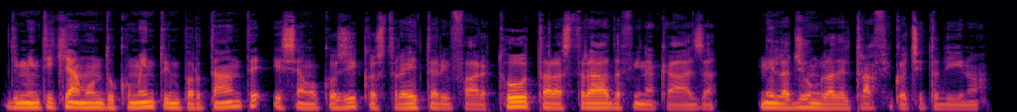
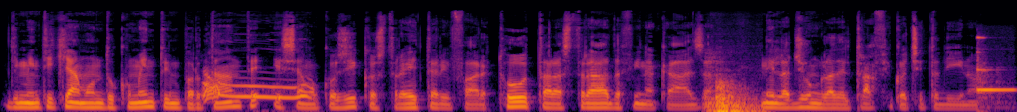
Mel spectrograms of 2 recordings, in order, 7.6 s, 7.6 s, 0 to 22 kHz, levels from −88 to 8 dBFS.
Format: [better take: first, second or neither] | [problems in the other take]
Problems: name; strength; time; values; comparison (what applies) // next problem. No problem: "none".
first | dog barking; loud; at 1.5 s; peak 1 dB above the speech // footsteps; loud; at 5.5 s; peak 1 dB above the speech // doorbell; very faint; at 7.5 s; peak 2 dB above the speech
